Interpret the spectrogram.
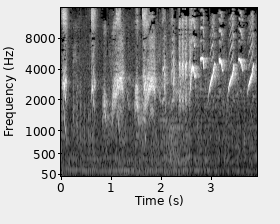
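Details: Chinese hwamei singing in autumn: a jumble of harsh clicks and short squawky notes, then a run of bright rising whistled slurs repeated about twice per second toward the end.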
